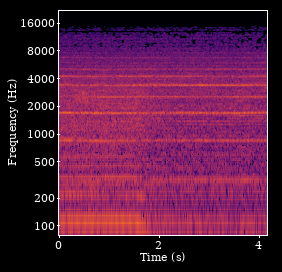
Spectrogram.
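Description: Electric motor of an IKEA IDÅSEN adjustable standing desk lowering the desktop, a steady whine. A lower hum under it drops away after about two seconds.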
